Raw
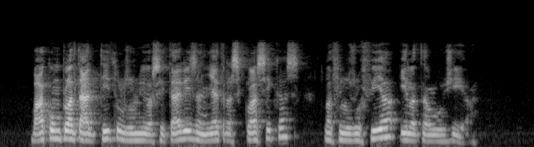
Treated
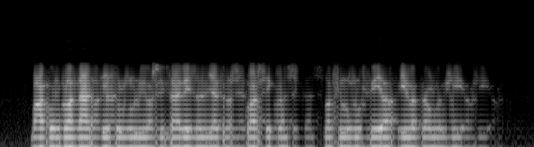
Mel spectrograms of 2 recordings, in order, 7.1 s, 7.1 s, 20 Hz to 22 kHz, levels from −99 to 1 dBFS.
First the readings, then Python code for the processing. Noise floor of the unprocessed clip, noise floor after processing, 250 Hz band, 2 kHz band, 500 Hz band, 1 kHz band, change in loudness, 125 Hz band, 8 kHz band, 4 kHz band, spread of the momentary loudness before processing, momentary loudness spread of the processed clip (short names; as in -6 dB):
-81 dBFS, -81 dBFS, -3.0 dB, -2.0 dB, -1.0 dB, -1.5 dB, -2.0 dB, -4.5 dB, n/a, -10.0 dB, 14 LU, 14 LU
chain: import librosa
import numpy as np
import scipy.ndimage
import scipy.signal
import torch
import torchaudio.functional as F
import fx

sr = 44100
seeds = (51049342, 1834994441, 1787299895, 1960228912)

y = scipy.signal.sosfilt(scipy.signal.butter(4, 2800.0, 'lowpass', fs=sr, output='sos'), x)
y = y + 10.0 ** (-16.5 / 20.0) * np.pad(y, (int(353 * sr / 1000.0), 0))[:len(y)]
y = fx.lpc_monotone(y, sr, seeds[0], pitch_hz=210.0, order=8)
